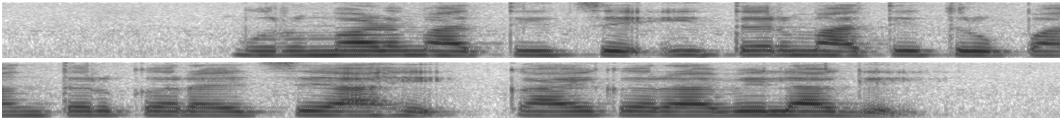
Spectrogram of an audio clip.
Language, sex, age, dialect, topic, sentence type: Marathi, female, 25-30, Northern Konkan, agriculture, question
